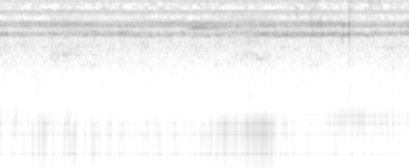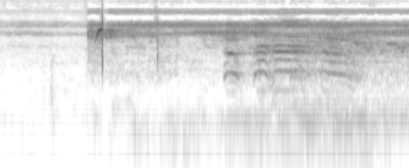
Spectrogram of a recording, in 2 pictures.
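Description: Quiet room tone, then about five seconds in a click and outdoor sound: a steady high hiss with a series of short, bending bird calls near the end.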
